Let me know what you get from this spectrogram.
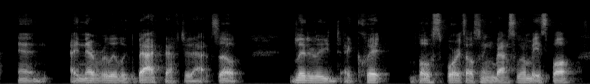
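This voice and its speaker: Over a quiet background, a man with an American accent and a very deep, low pitch rattles along at a very fast pace in a monotone, flat intonation. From Southern California, Rancho Cucamonga. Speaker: choreographer and former pro cheerleader. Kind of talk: interview.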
